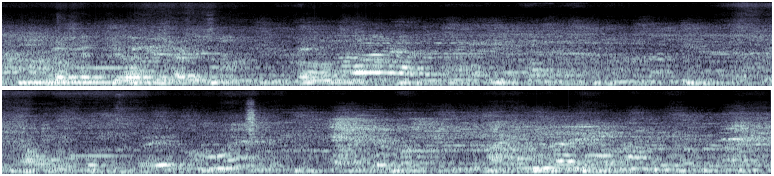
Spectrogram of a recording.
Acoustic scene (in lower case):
cafe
